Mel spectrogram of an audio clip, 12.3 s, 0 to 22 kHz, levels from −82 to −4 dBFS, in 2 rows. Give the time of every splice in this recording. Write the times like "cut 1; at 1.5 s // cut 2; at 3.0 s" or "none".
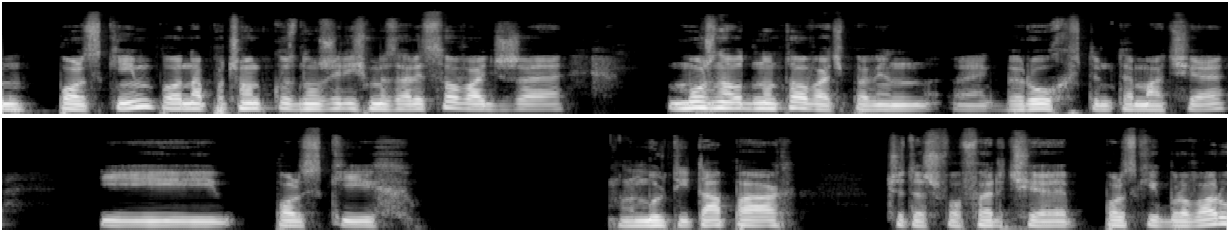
none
